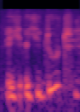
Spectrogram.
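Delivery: urgent hushed whisper. Acted. Wife whispering a warning to Johan in the quarrel. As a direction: breathe it at him, barely voiced. Tense quarrel between a couple.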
